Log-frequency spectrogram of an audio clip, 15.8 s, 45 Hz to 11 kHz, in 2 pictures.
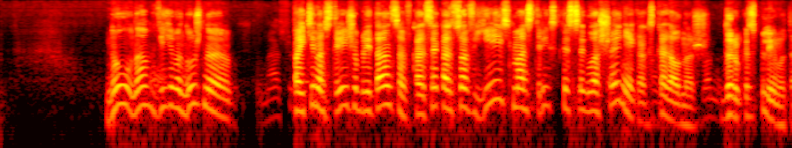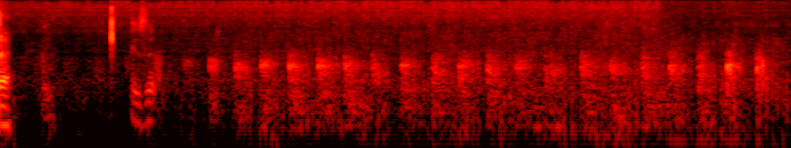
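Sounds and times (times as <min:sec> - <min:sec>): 
speech: 0:01.0 - 0:08.2, 0:09.2 - 0:09.6
horse hooves clip-clopping: 0:09.5 - 0:15.8.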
